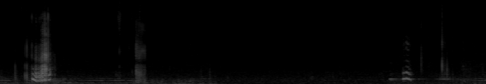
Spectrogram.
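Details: A female pet monk parakeet, chattering to herself in a mirror, gives a few short, scratchy chattering bursts separated by quiet pauses.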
